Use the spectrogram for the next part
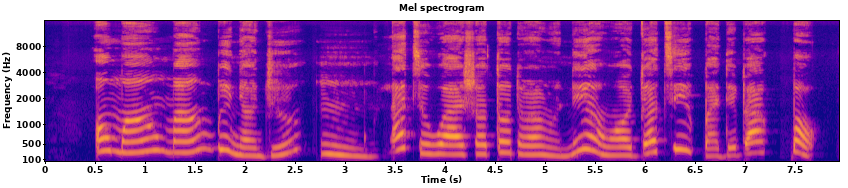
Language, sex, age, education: Yoruba, female, 30-45, tertiary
